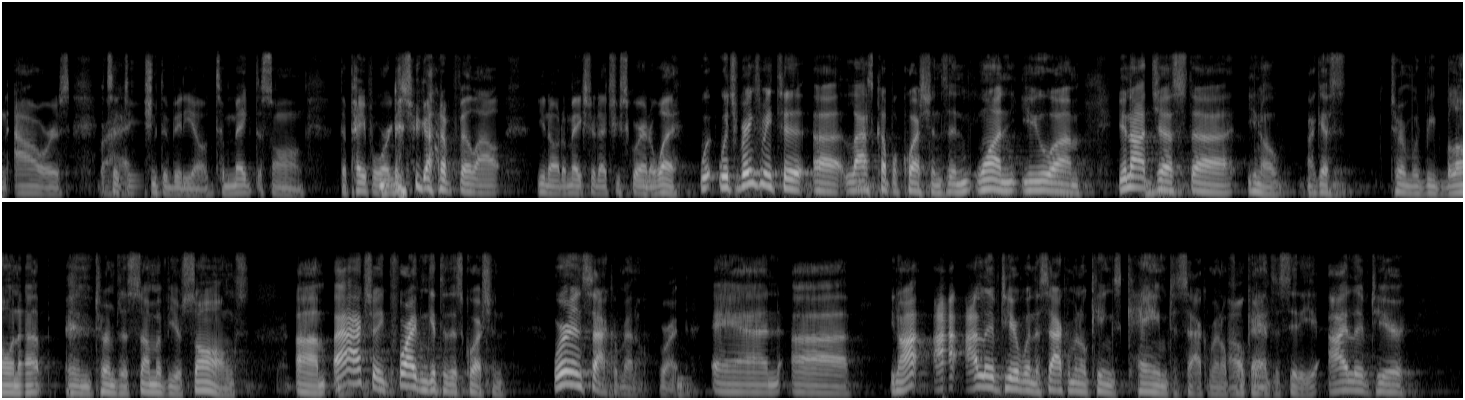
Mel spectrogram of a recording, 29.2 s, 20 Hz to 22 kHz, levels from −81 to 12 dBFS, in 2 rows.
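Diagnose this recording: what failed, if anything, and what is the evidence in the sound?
Long network dropout, 1.29 to 1.51 s, just after "right it took to": the speech is smeared into a fading buzz for about 0.19 s, then resumes with about 80 ms gone. The likely cause is a network outage, with the receiver's concealment extending the last sound.

Jitter buffer slow-down, 1.73 to 2.72 s: the speech plays at 94% speed with unchanged pitch, adding 72 ms. The receiver repeated pitch periods to rebuild its buffer reserve, so sounds come out drawn out.

Jitter buffer speed-up, 7.00 to 9.32 s at 105% (roughly 150 ms removed) and 18.92 to 20.12 s at 104% (around 50 ms removed): the speech is hurried at normal pitch. The buffer held excess audio and trimmed pitch periods to cut the delay.

Short stall from a late packet, 14.79 to 14.85 s after "term would be blowing", and 24.01 to 24.09 s between "uh you know I" and "I lived here when": a sound is held 48 ms and 61 ms respectively. 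The buffer ran empty, stretched the audio until the packet arrived, and lost nothing.

Short concealed packet loss, 14.87 to 14.91 s: a brief smear right after the first stall, where 20 ms of audio never reached the Opus decoder. Concealment continued the preceding sound for about 19 ms and blended back into the real signal.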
